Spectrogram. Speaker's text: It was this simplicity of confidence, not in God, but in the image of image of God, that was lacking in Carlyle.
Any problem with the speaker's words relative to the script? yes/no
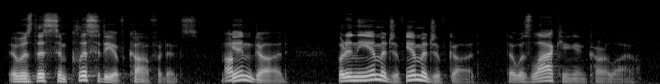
no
